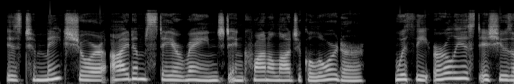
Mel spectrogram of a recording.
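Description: All the way through, the speech ticks four times a second: a resampler restarted on every block, about 250 ms each, so every block edge lands a small click.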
